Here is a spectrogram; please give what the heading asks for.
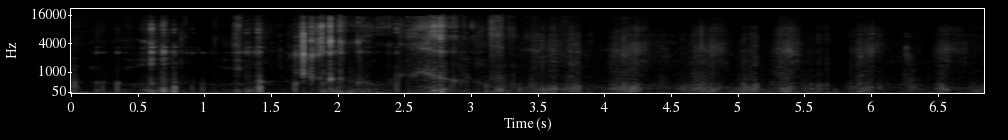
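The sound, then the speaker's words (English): Crisp crunching of Clancy's all-dressed potato chips with barbecue and ketchup flavour: several sharp bites followed by steady rhythmic chewing, fairly quiet. “You didn't give me any good chips. I mean, other than this one. This is the best one.”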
